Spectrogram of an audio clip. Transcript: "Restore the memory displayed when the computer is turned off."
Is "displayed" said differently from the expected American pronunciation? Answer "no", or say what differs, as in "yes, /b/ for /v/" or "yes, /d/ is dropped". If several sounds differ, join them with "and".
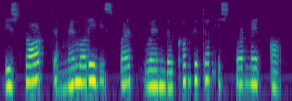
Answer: yes, /l/ is dropped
